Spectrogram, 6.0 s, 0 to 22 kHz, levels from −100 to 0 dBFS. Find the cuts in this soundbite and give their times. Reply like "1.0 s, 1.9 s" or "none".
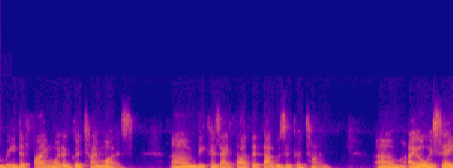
none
